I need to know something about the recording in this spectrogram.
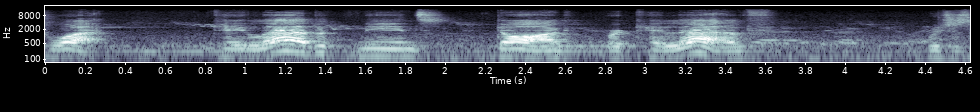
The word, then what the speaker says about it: Caleb: name from Caleb okay left to Caleb because Kalev means what Caleb means dog where Kalev which is how it's pronounced means full hearted fully devoted or faithful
